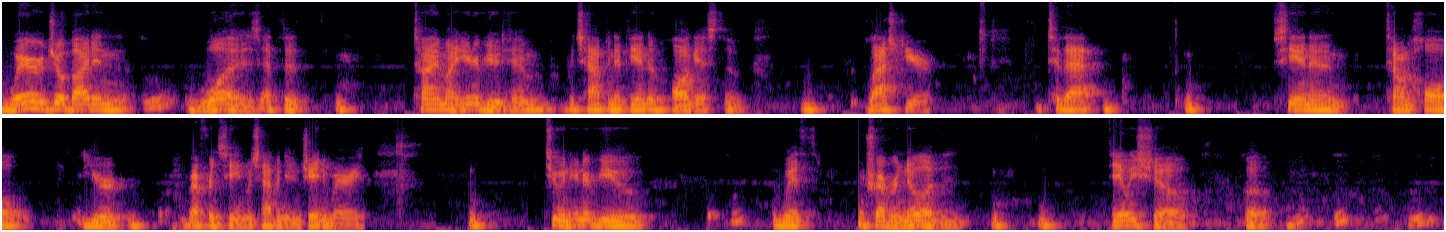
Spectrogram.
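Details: Adult man with a lifelong stutter, a person who stutters, who says he is less fluent when talking over Zoom, speaking in a real conversation: stuttering.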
